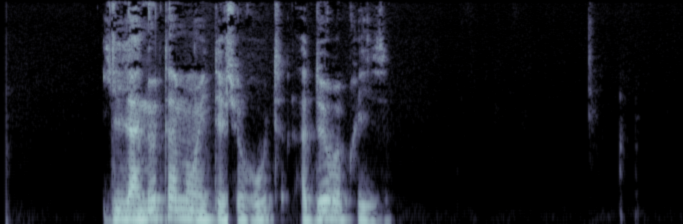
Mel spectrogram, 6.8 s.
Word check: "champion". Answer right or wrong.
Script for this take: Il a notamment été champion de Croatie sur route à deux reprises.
wrong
